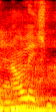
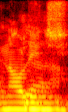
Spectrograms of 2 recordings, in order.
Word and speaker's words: knowledge: many silent letters like knowledge yeah you don't hear the K at the beginning you don't hear that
